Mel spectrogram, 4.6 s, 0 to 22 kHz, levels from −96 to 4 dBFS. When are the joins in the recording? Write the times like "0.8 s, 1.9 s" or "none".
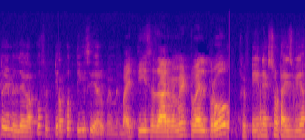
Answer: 0.9 s, 3.5 s

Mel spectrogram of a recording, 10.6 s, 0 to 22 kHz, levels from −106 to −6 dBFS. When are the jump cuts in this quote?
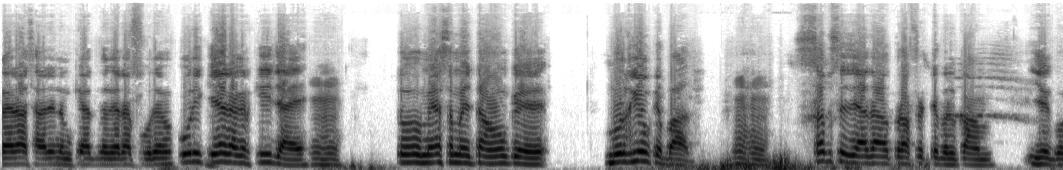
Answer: none

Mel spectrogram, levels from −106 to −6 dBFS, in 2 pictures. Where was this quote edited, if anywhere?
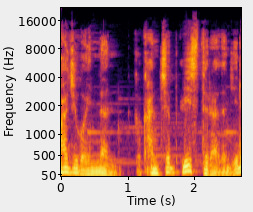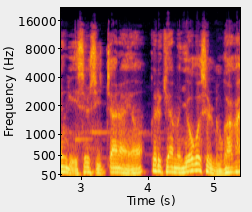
4.0 s

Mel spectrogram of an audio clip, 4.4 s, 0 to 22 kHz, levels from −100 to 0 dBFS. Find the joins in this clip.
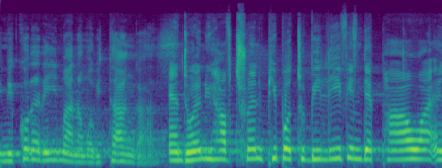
none

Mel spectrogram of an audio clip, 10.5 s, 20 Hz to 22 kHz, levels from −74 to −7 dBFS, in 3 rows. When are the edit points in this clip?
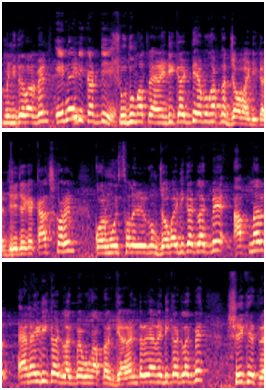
none

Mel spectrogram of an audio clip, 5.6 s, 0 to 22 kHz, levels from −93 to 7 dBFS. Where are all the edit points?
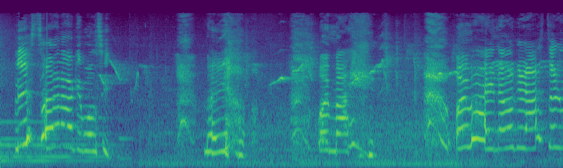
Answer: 1.2 s

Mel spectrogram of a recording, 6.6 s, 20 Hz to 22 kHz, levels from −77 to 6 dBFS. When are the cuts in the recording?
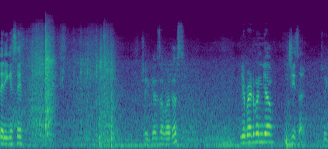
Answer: none

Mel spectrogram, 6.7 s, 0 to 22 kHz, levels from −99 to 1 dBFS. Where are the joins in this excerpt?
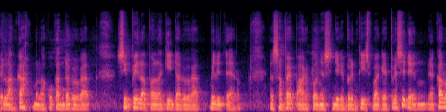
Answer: none

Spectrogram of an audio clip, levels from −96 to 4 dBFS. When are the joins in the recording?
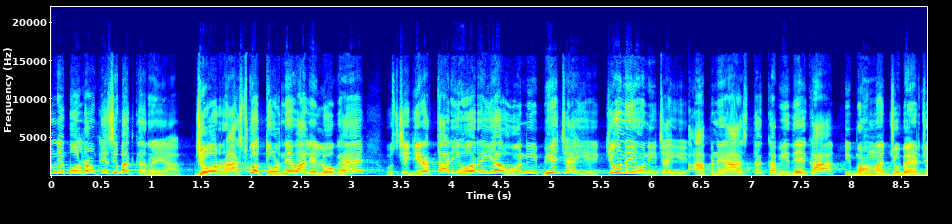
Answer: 1.3 s, 6.4 s, 7.9 s

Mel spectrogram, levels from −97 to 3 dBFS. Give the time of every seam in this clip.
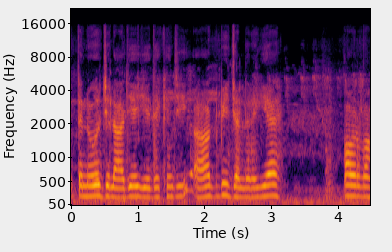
none

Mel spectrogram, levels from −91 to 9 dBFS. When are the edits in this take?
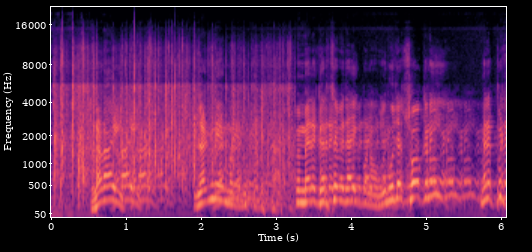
3.3 s

